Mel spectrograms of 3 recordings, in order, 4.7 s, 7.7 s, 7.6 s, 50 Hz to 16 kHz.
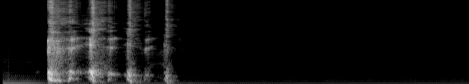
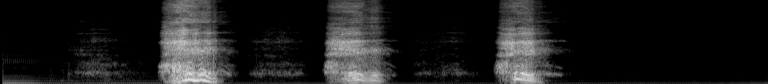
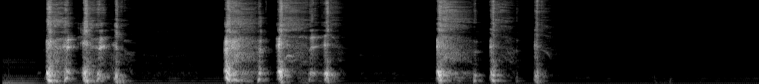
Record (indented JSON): {
  "cough_length": "4.7 s",
  "cough_amplitude": 32768,
  "cough_signal_mean_std_ratio": 0.24,
  "exhalation_length": "7.7 s",
  "exhalation_amplitude": 32768,
  "exhalation_signal_mean_std_ratio": 0.34,
  "three_cough_length": "7.6 s",
  "three_cough_amplitude": 32768,
  "three_cough_signal_mean_std_ratio": 0.3,
  "survey_phase": "beta (2021-08-13 to 2022-03-07)",
  "age": "65+",
  "gender": "Male",
  "wearing_mask": "No",
  "symptom_none": true,
  "symptom_onset": "12 days",
  "smoker_status": "Never smoked",
  "respiratory_condition_asthma": false,
  "respiratory_condition_other": false,
  "recruitment_source": "REACT",
  "submission_delay": "1 day",
  "covid_test_result": "Negative",
  "covid_test_method": "RT-qPCR"
}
